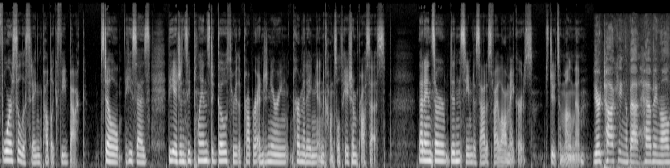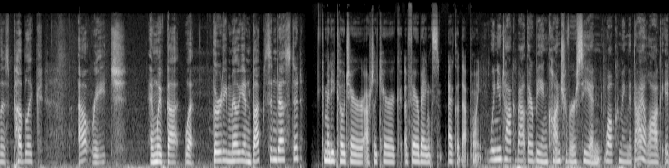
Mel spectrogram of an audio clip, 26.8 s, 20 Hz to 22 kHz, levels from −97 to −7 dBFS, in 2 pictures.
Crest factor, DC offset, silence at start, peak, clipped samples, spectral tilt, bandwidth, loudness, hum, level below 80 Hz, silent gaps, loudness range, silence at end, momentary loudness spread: 18 dB; under 0.1%; 0 s; -6 dBFS; under 0.1%; -4.5 dB/octave; over 20 kHz; -24 LUFS; none; -42 dBFS; none; 5 LU; 0 s; 11 LU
